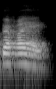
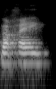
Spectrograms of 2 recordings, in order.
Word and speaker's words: Barret: Hotel Ami, 16e Rue de General Barret. My thinning lips move in silence. The pronunciation of Barret, my phone says, is close to beurre, the creamy French word for butter. I'll froth up Barret in my mouth and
